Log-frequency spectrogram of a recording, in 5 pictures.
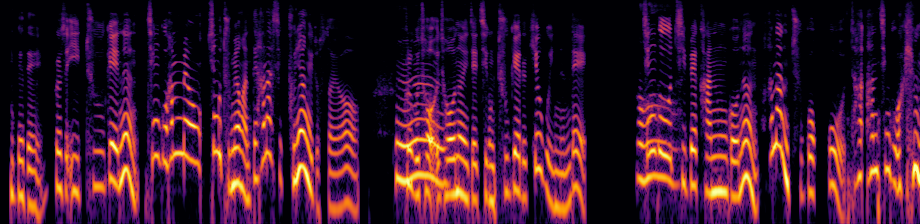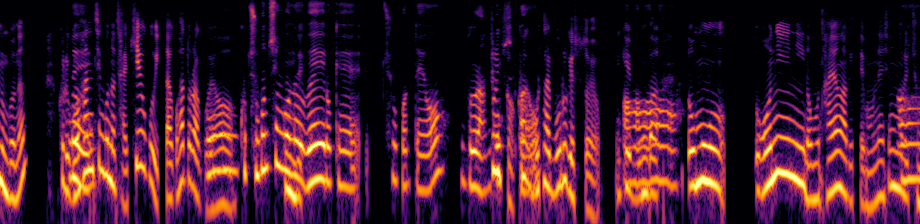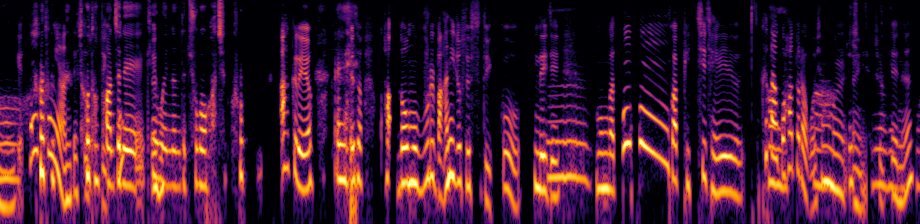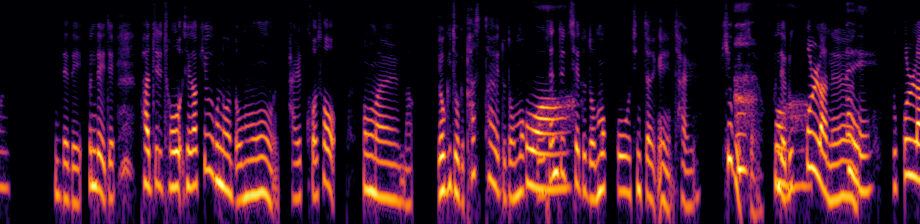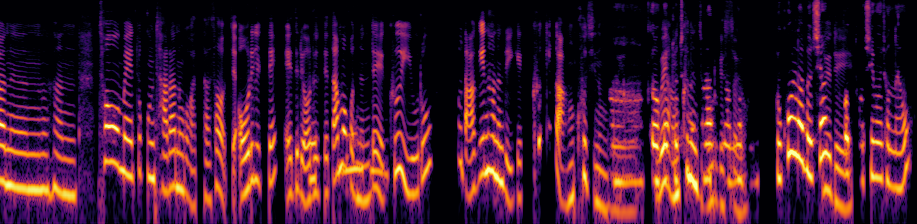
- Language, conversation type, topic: Korean, podcast, 집에서 키우는 식물의 매력은 무엇인가요?
- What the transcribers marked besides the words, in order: laughing while speaking: "키우는 거는"; tapping; other background noise; laugh; laughing while speaking: "가지고"; laugh; gasp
